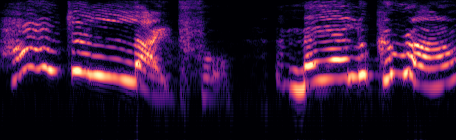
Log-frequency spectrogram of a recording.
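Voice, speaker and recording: At a moderate tempo, a squeaky put-on character voice reaches extremely high pitch. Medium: video game. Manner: polite, deferential.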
